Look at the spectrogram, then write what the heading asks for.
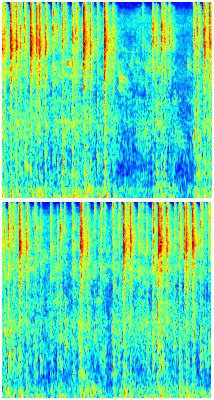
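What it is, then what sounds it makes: Plastic laptop keyboard being typed on. Fingertips of both hands type rapidly on a built-in laptop keyboard with dark plastic chiclet keys set in a grey laptop body. A fast stream of short, dry key taps carries a soft low thud under bright clicks. The typing thins out briefly near the middle before the quick tapping resumes.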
